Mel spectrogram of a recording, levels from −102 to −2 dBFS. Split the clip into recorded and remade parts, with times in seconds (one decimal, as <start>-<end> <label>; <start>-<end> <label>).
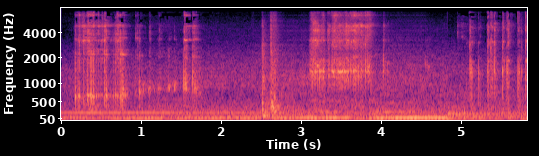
0.0-2.4 recorded; 2.4-4.6 remade; 4.6-5.8 recorded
